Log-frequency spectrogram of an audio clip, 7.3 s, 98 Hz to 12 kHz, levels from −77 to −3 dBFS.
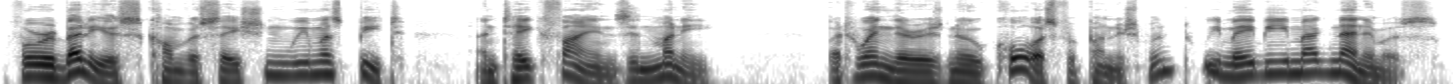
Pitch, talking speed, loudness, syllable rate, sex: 125 Hz, 190 wpm, -19 LUFS, 5.9 syllables/s, male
